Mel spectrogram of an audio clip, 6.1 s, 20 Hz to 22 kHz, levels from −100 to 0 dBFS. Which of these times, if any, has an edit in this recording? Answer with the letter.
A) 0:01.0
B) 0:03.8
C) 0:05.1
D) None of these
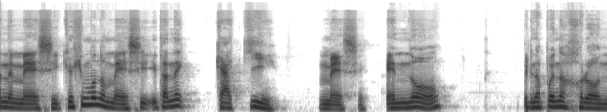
B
